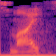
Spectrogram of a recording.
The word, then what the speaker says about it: Smyth: The 19th century Presbyterian minister Thomas Smith, some pronounce it Smythe, spelled S-M-Y-T-H,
